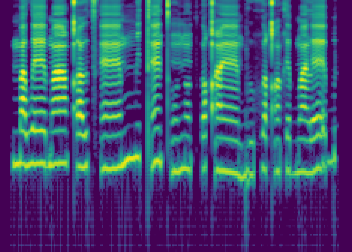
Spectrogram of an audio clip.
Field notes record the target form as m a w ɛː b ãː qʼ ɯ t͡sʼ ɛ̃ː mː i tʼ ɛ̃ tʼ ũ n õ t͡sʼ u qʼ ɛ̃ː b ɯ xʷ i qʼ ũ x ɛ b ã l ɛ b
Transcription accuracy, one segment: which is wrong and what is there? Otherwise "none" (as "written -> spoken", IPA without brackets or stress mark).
none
